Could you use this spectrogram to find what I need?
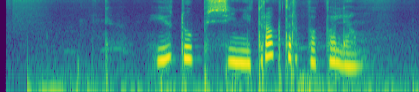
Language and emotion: Russian, neutral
